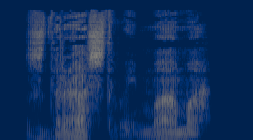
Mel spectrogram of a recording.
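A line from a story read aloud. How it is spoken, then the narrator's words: Quiet. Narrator (Russian): тихо проговорил Леон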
